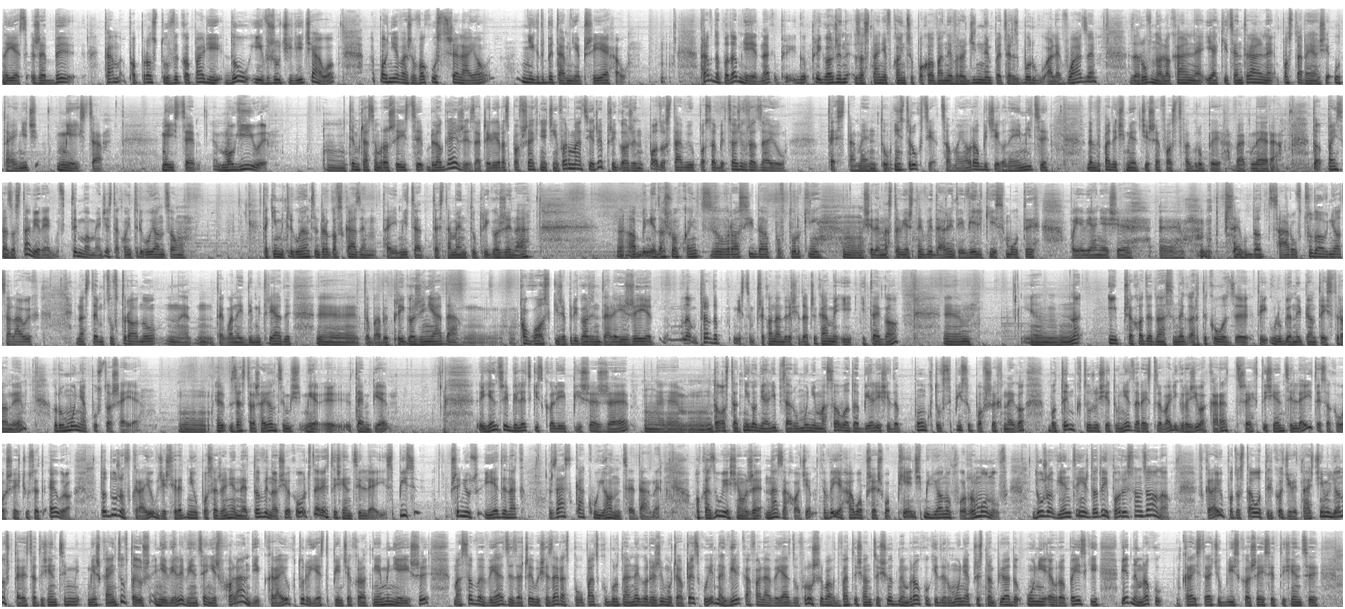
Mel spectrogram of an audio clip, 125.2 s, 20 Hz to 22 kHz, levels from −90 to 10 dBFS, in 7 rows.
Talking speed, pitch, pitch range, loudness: 130 wpm, 125 Hz, 115-140 Hz, -16 LUFS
